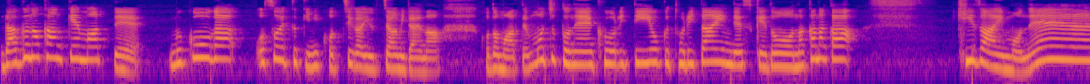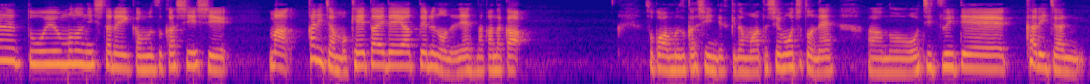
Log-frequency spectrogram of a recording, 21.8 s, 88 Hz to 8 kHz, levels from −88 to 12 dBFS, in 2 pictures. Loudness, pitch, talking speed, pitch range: -19 LUFS, 240 Hz, 380 characters per minute, 205-285 Hz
